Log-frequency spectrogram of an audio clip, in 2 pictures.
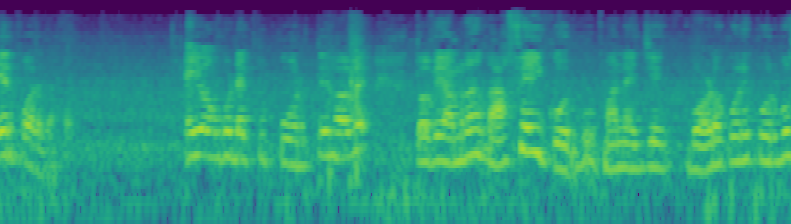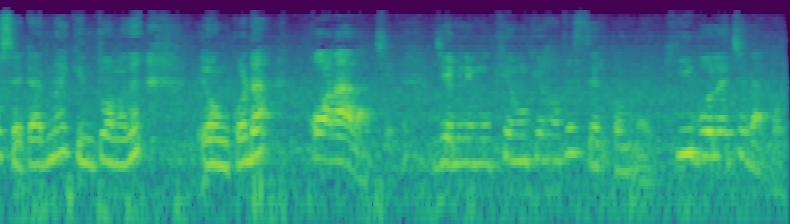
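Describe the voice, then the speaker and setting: A woman's voice: a little high, a little hiss or hum, rough recording. A woman teaching a math lesson for exams, explaining step by step and answering her own questions. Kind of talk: exam-focused math lesson.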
